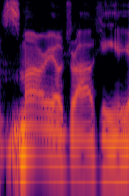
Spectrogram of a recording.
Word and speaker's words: Mario Draghi: Mario Draghi, yeah.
